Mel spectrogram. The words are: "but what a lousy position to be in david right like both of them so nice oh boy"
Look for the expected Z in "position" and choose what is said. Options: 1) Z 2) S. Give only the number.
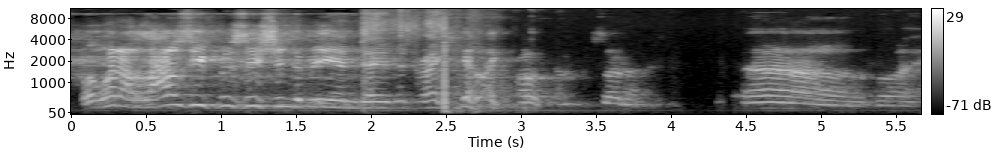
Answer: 1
